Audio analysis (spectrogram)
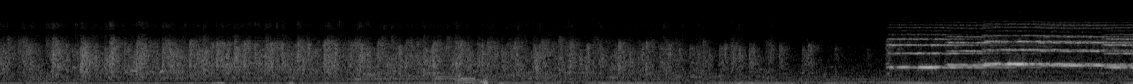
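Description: A live audience claps steadily for a performer being introduced at a Quebec variety show near Montreal. The dense crowd applause lasts about nine seconds, then music begins.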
